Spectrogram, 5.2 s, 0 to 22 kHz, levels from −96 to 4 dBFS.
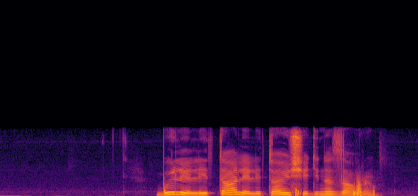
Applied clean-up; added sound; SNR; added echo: none; none; none; none.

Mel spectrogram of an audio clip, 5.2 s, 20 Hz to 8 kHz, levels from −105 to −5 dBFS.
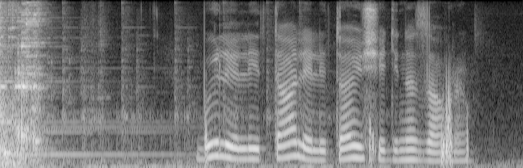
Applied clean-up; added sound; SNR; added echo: none; Dishes, pots, and pans; 2 dB; none.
